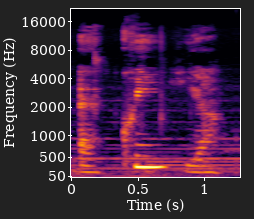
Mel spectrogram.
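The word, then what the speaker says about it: Akua: It just means a Wednesday born, and it is pronounced Akuya.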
